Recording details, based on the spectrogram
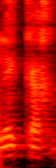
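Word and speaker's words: לקח: ¿Cómo se escribe leca? ¿Cómo suena? Con Q. Lekaj, con J. Leca. Lekaj, ajá, es la retentiva, lo que queda. Con J al Con último. J al último, lekaj. Eso está justamente en el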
